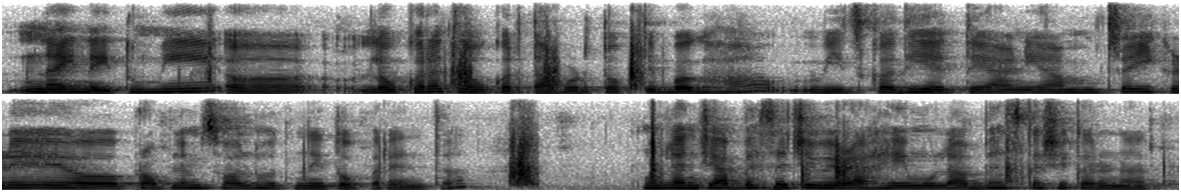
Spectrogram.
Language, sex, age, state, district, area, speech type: Marathi, female, 18-30, Maharashtra, Nashik, urban, spontaneous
